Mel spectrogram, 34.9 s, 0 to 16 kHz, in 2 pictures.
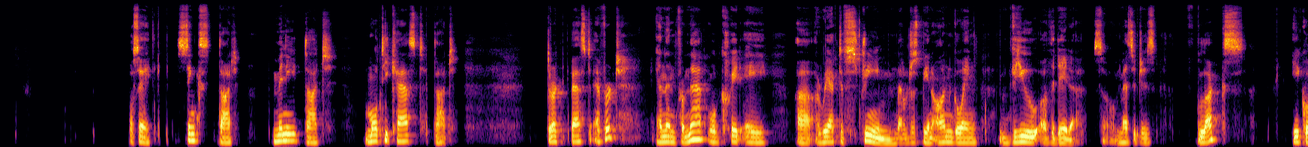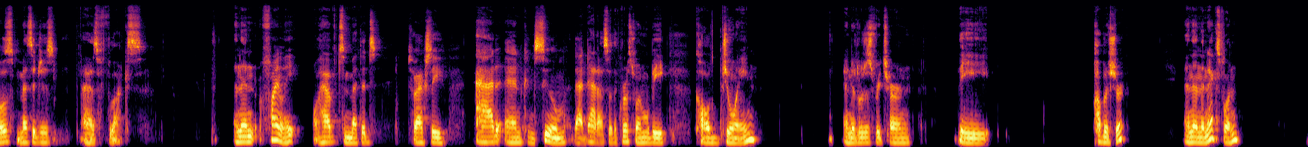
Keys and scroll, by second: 1.7 alt+BackSpace, 7.2 Return, 17.4 Return, 26.1 Return, 34.5 alt+BackSpace.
